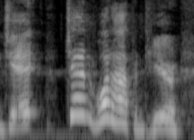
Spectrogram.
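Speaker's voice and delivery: hammed-up alarmed call. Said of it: "he's like".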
